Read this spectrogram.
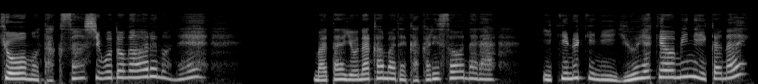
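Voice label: Japanese; QBU191; DIALOGUE WEDDING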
